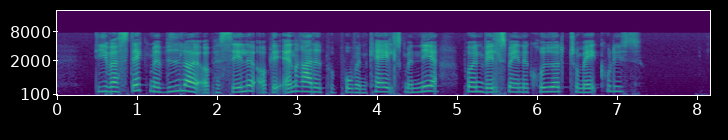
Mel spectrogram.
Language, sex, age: Danish, male, 37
